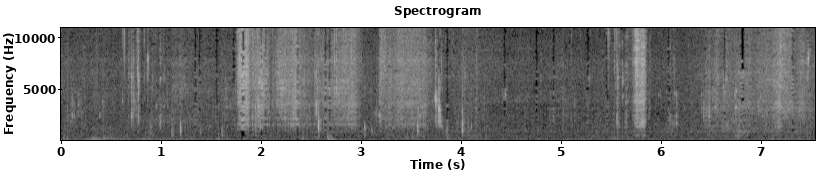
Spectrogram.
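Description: Faint chewing and mouth sounds of people eating: scattered soft smacks and clicks as a bite is chewed.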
